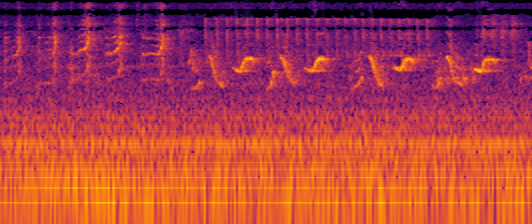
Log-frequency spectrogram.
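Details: Caged Chinese hwamei in the afternoon, shown flapping its wings, giving softer whistled song phrases. Slurred notes rise and dip, repeated roughly every half second over a noticeable background hiss.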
